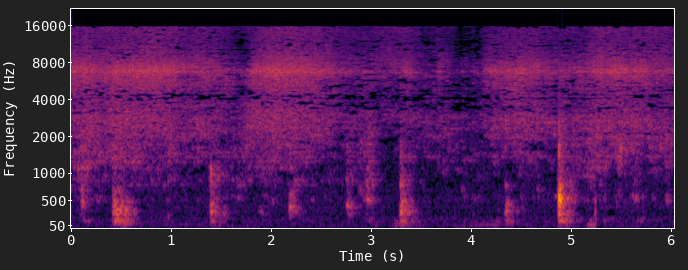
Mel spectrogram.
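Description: Chicken and spice masala sizzling in a coated wok with a little water added, being fried down (bhuna). A wooden spatula scrapes and knocks against the pan in quick stirring strokes, with one sharper knock near the end.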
